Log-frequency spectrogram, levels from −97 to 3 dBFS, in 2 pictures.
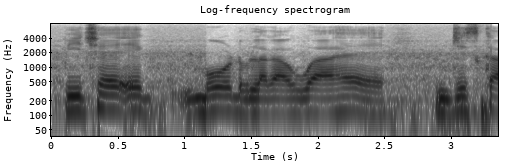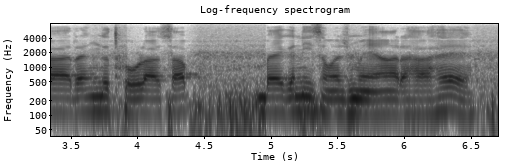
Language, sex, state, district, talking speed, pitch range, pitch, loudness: Hindi, male, Manipur, Imphal West, 145 wpm, 105-120 Hz, 110 Hz, -15 LUFS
